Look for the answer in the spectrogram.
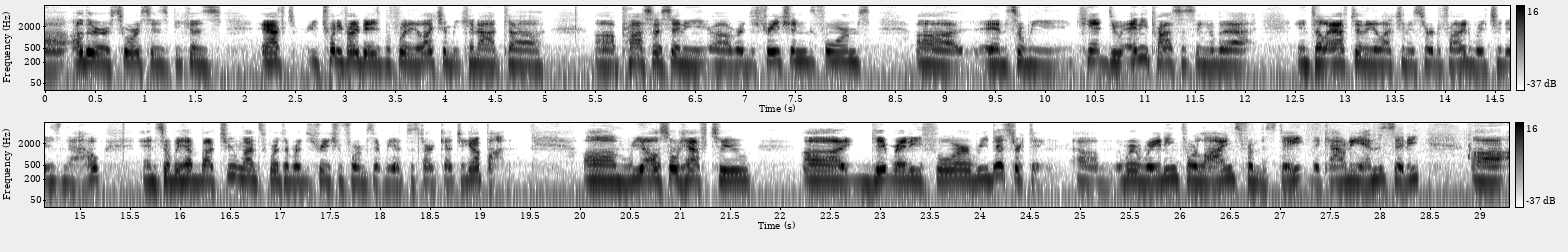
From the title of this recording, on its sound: Commissioner in a Car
